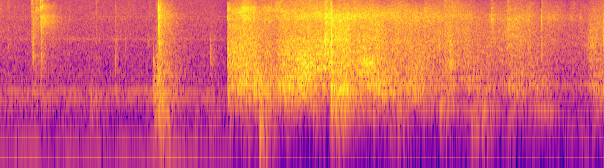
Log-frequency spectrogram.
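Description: Hands handling a bent-laminated wooden leg on a hardboard template: two light knocks, then a couple of seconds of rustling scrape with one sharp click, fading away.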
